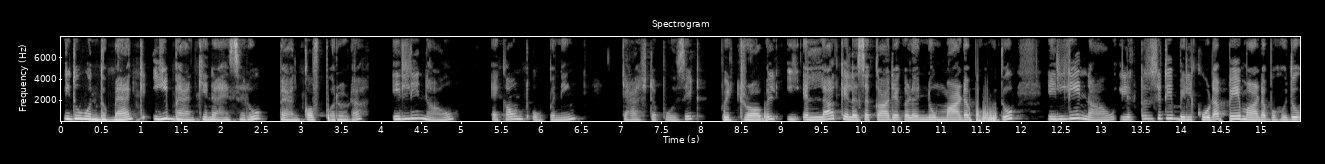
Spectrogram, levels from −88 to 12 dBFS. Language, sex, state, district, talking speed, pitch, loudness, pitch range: Kannada, female, Karnataka, Dakshina Kannada, 105 wpm, 215 Hz, -16 LUFS, 195-250 Hz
